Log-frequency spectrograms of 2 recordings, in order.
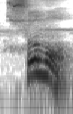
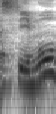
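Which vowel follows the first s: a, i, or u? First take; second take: u; i. First: The first vowel is u. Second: The first vowel is i. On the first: The speaker calls it right. "tetapi dibaca sumu" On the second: The speaker calls it wrong. "Bukan dibaca simu"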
